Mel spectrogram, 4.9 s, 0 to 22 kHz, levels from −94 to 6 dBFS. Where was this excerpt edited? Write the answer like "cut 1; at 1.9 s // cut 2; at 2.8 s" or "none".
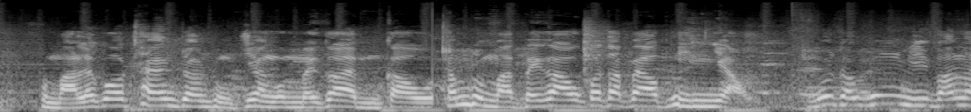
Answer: cut 1; at 3.9 s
